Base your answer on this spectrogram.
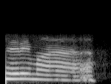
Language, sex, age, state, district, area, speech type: Tamil, female, 18-30, Tamil Nadu, Vellore, urban, conversation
